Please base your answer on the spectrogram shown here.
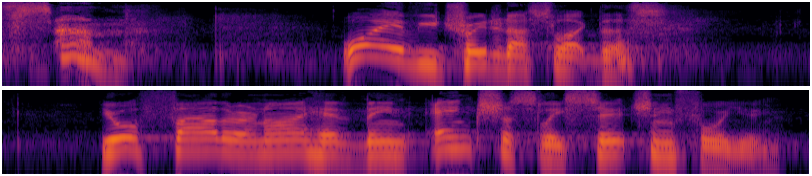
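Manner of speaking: worried, fretting, anxious mother voice. Reading a verse aloud, voicing the mother speaking to her son, voicing the mother's words. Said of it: "We should try and say it like she probably said it".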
